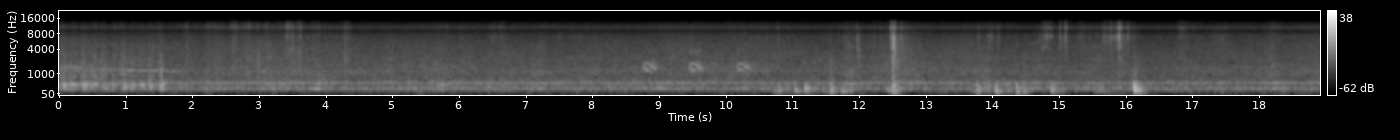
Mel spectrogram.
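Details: Honey bees at work in an apiary in northern Kentucky on a 72-degree February day, around Warre and Langstroth hives. A steady low hum, then thumps, knocks and low rumbling in the second half, with three short chirps midway.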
